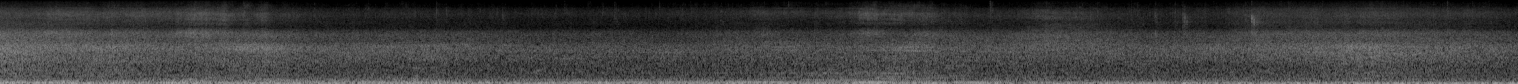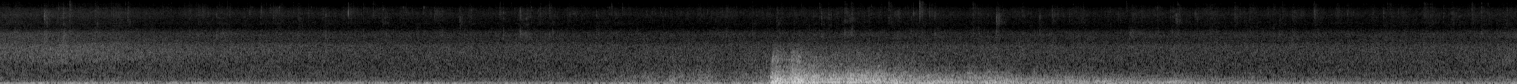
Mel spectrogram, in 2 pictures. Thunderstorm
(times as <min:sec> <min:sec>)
0:00.0 0:14.4, 0:20.8 0:30.3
